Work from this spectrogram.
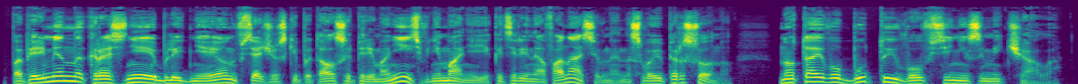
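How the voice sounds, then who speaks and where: A man narrating an audiobook in a low, mellow voice. His reading moves lively up and down in pitch. The recording is dry and close. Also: quick pace, hardly any pauses, dry recording. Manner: expressive storytelling.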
